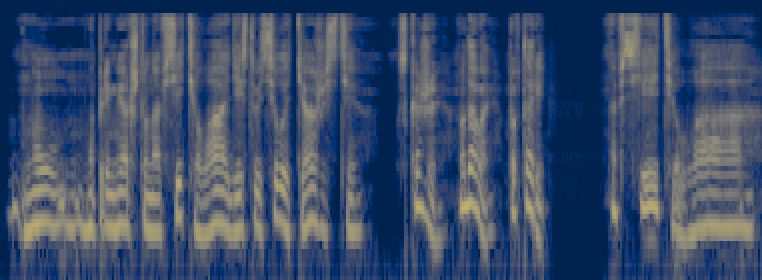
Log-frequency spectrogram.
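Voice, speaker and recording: A man's voice: medium pitch, a little slow, vocal fry, slightly rough, dry recording, clean studio sound. A man voicing a female physics teacher who coaxes and pleads with a pupil. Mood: coaxing. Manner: wheedling, coaxing, rising to a shout.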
